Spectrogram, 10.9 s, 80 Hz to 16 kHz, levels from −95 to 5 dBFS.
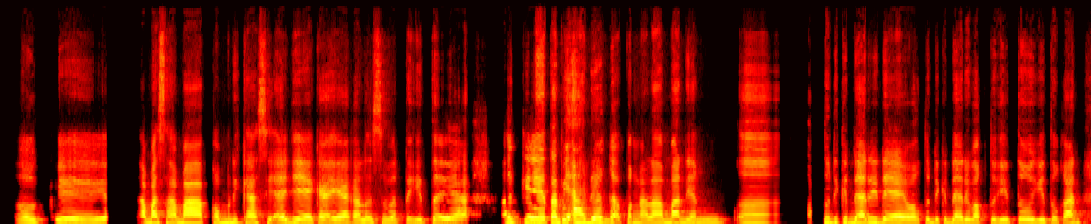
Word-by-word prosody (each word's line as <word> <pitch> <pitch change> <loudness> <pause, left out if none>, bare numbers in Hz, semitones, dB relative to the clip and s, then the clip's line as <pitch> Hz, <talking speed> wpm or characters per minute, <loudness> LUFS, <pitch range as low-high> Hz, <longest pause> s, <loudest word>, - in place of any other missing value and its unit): Oke 220 +1 -3 0.4
ya - - +2 0.3
sama-sama 240 -2 +2 0.2
komunikasi 235 -1 -2
aja 240 +4 +1
ya 225 - +5
Kak 220 -3 +3
ya 225 - +4
kalau 215 -1 0
seperti 215 -1 -6
itu 225 +4 -8 0.2
ya. 200 - -1 0.5
Oke 330 +2 -1 0.2
tapi 350 - +6
ada 295 -2 +5
nggak 335 - -2
pengalaman 230 +1 0
yang, 225 0 -4 0.4
eee, 280 0 -2 0.4
waktu 275 +3 -9
di - - -4
Kendari 280 0 +1
deh 245 -2 +3 0.2
waktu 225 +3 -4
di - - -4
Kendari 235 -1 0
waktu 235 0 -6
itu 240 +2 -8 0.2
gitu 220 0 -3
kan, 260 +2 +2
235 Hz, 165 wpm, -23 LUFS, 225-265 Hz, 0.5 s, tapi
